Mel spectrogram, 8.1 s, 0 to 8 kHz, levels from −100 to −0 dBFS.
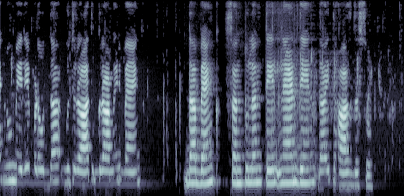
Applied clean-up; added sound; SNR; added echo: classical method spectral subtraction.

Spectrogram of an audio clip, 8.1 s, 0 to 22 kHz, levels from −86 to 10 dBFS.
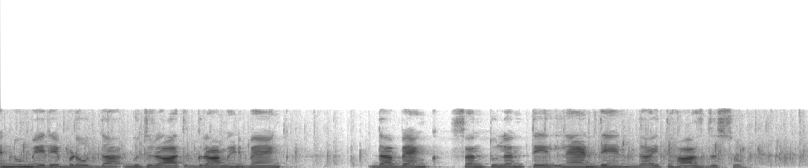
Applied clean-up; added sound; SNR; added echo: none; Applause / Crowd; 19 dB; none.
